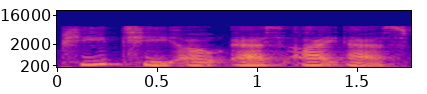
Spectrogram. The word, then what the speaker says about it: ptosis: is referred to as ptosis it's spelled p-t-o-s-i-s but pronounced ptosis drooping of the eyelid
